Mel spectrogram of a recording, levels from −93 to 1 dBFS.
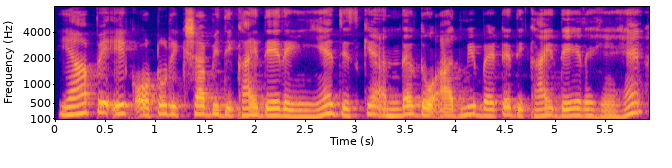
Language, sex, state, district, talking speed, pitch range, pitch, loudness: Hindi, female, Karnataka, Bangalore, 190 wpm, 175-220 Hz, 185 Hz, -15 LUFS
